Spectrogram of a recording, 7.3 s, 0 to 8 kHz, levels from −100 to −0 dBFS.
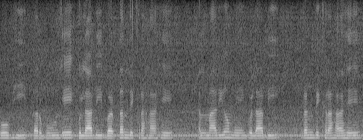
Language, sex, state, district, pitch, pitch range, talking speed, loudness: Hindi, female, Goa, North and South Goa, 145 Hz, 140-145 Hz, 125 wpm, -30 LUFS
